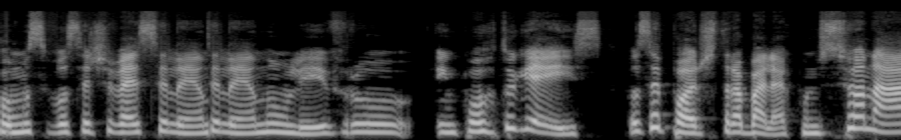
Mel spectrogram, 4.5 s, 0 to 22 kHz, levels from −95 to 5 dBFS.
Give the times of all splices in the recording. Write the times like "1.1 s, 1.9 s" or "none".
1.0 s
